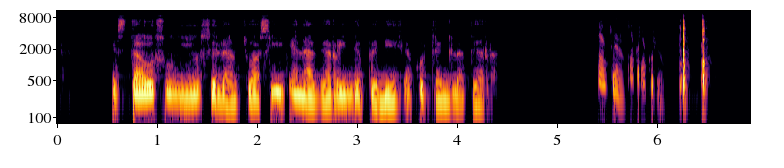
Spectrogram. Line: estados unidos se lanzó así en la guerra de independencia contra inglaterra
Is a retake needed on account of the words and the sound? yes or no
yes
